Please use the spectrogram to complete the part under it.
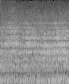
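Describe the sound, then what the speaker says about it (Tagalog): A propeller airplane comes in to land at El Nido, its engine giving a loud, steady droning hum throughout the brief moment. "Yan siya mag-landing."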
